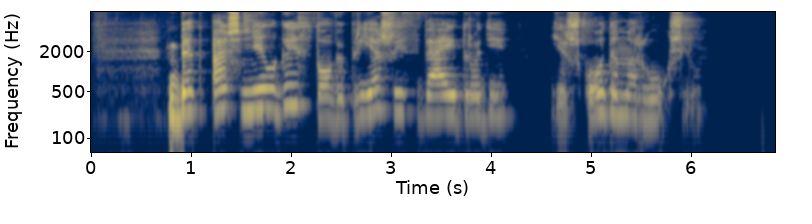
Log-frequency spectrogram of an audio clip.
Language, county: Lithuanian, Alytus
